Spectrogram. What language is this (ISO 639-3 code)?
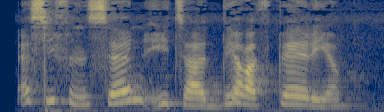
kab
